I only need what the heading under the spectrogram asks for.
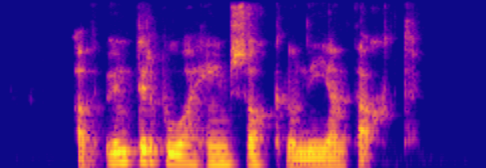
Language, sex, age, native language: Icelandic, male, 20-29, English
